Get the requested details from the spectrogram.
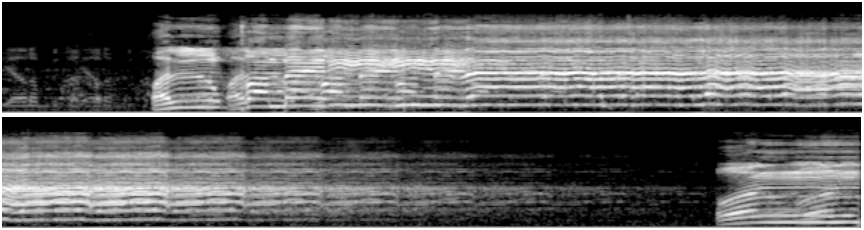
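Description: A man chants a long, drawn-out melodic recitation through a microphone.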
